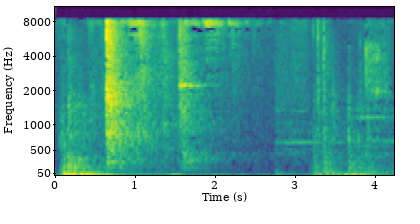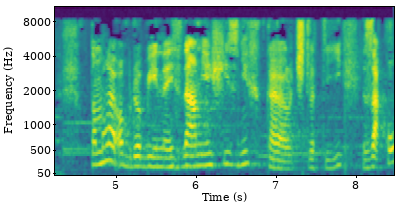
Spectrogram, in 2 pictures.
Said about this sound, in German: öffnet die Tür zum Raum im Schloss, in dem man sich mit Sbirochs Geschichte in der Gotik bekannt machen kann.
